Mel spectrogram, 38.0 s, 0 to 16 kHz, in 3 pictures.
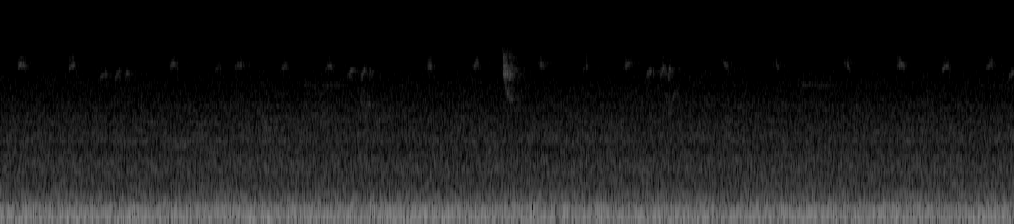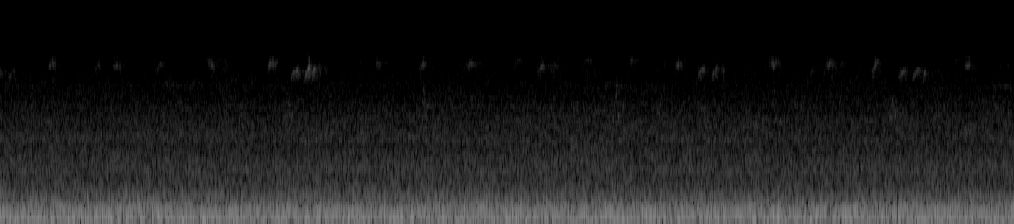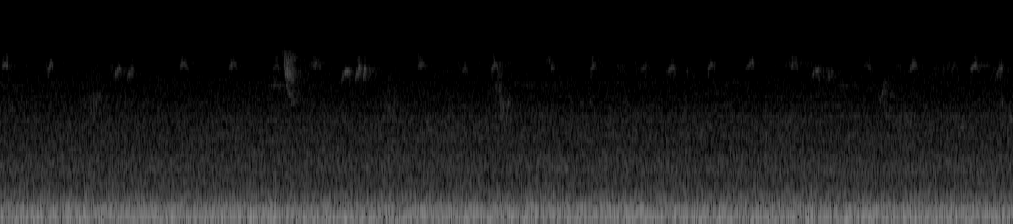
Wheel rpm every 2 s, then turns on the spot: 0, 0, 0, 0, 0, 0, 0, 0, 0, 0, 0, 0, 0, 0, 0, 0, 0, 0, 0.
none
